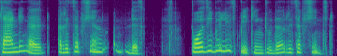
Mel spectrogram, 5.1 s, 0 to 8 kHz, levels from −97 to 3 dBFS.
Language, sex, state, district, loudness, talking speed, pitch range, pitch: English, male, Karnataka, Bangalore, -20 LUFS, 85 wpm, 200-250 Hz, 215 Hz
